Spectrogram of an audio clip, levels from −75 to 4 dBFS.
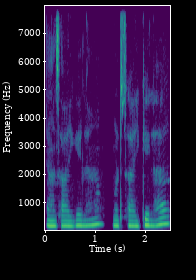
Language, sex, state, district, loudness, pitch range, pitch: Hindi, female, Bihar, Muzaffarpur, -22 LUFS, 180-205 Hz, 190 Hz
